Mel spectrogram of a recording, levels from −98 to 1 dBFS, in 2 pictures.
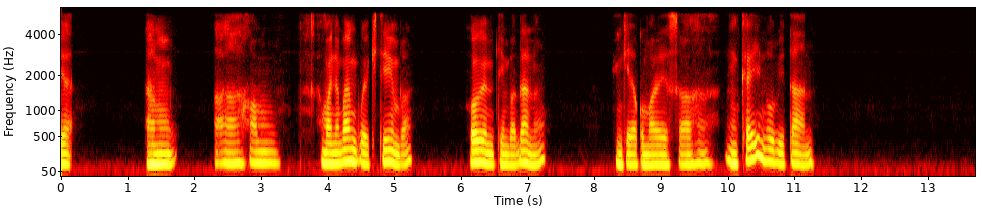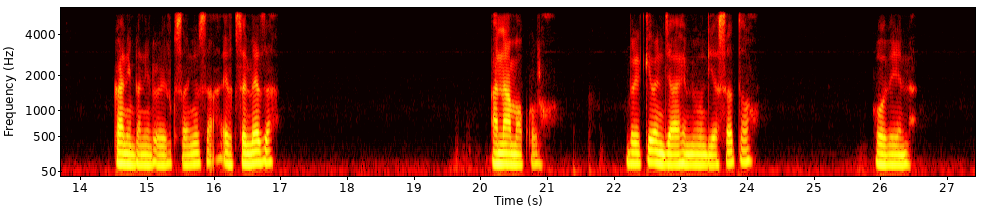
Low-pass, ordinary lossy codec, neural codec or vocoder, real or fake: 5.4 kHz; none; codec, 24 kHz, 6 kbps, HILCodec; fake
